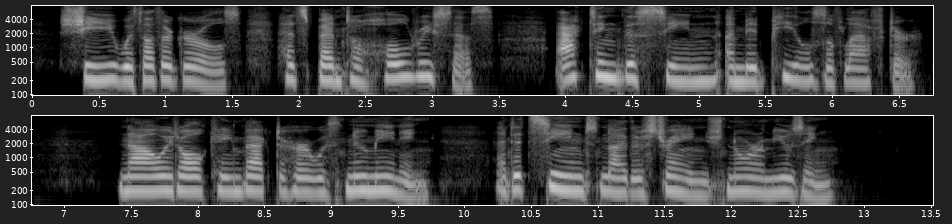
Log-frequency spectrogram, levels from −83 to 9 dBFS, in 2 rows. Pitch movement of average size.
No: narrow, 2.2 semitones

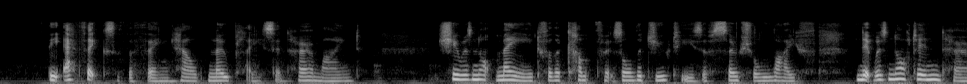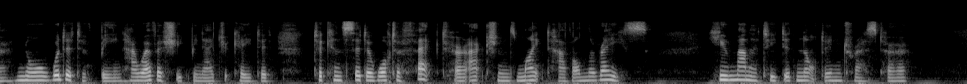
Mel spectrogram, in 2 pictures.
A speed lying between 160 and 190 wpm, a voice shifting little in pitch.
No: average, 175 wpm; average, 3.5 semitones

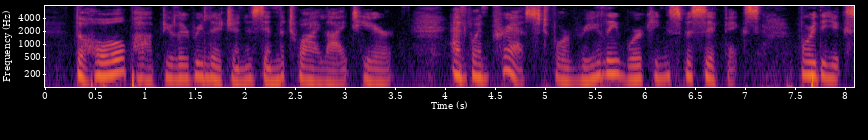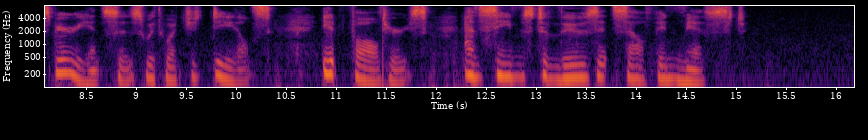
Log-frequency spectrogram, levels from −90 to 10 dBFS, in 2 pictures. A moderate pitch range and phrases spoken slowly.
Yes: average, 4.0 semitones; slow, 120 wpm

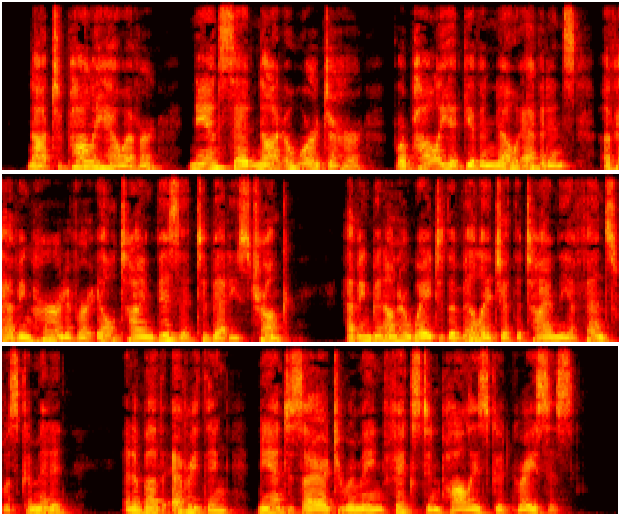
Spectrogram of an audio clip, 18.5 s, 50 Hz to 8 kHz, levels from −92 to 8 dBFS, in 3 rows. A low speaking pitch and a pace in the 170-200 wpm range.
No: medium, 175 Hz; average, 180 wpm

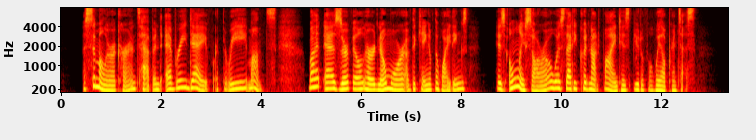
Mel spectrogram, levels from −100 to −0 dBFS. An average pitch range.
Yes: average, 4.0 semitones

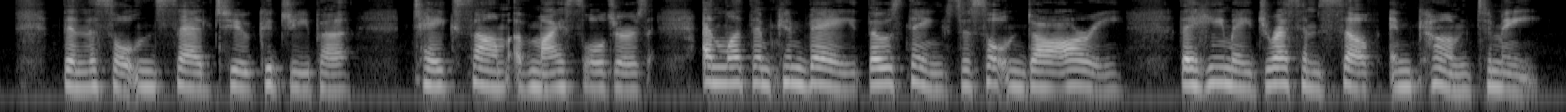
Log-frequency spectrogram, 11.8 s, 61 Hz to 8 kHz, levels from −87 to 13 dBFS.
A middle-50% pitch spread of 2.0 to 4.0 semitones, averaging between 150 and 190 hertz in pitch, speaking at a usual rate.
Yes: average, 3.1 semitones; medium, 185 Hz; average, 150 wpm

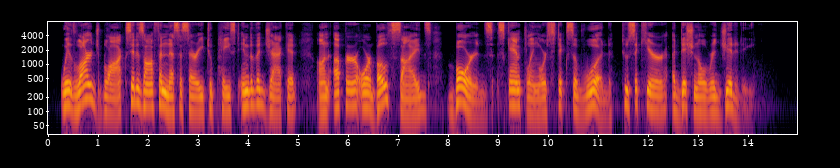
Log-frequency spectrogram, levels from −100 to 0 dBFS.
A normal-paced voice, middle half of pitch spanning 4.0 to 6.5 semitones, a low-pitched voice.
No: slow, 110 wpm; average, 5.3 semitones; low, 115 Hz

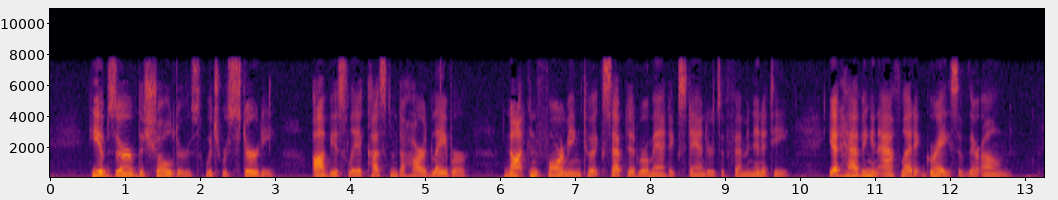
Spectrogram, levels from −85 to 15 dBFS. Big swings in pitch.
No: average, 3.9 semitones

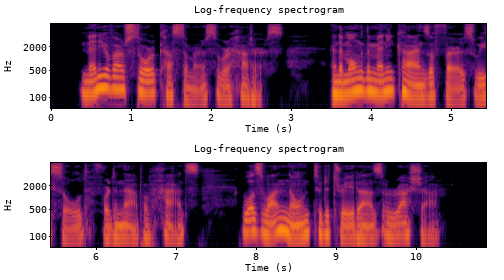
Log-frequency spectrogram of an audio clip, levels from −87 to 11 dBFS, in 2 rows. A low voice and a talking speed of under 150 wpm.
No: low, 110 Hz; average, 160 wpm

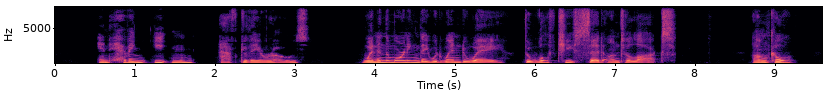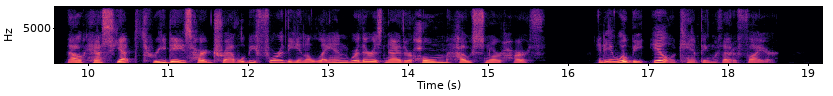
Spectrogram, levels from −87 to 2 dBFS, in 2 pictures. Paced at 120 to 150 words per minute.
No: average, 160 wpm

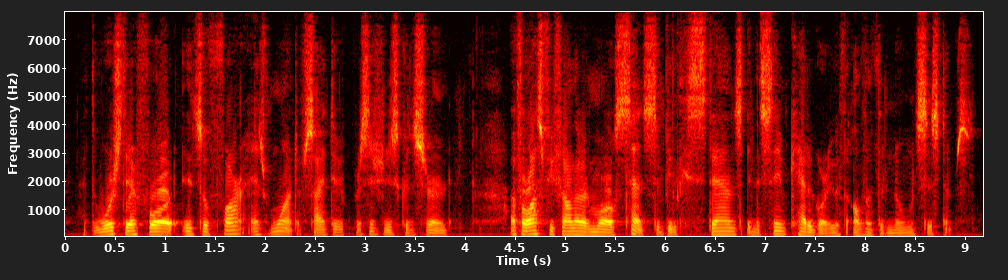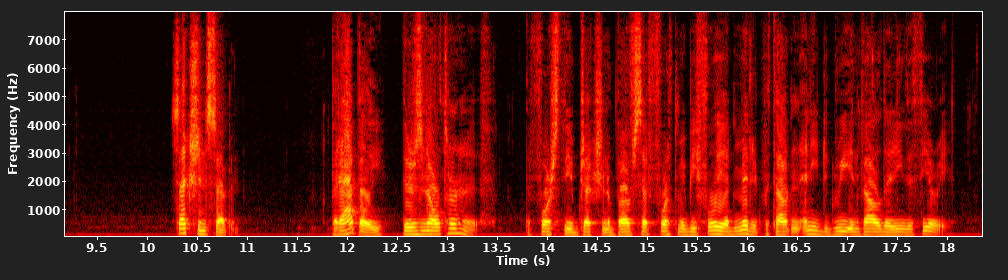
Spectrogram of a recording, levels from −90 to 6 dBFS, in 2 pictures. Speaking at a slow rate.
No: average, 195 wpm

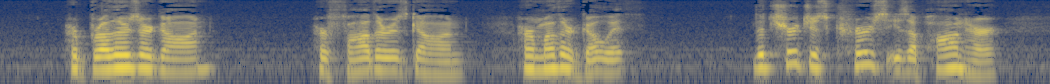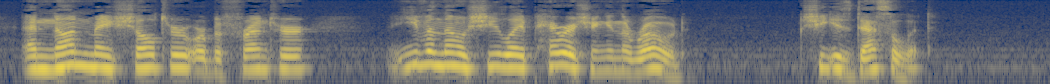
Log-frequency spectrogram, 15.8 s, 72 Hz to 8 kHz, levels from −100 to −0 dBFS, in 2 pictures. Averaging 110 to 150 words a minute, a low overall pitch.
No: slow, 135 wpm; medium, 170 Hz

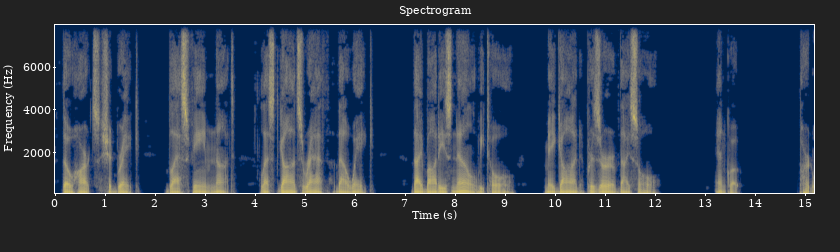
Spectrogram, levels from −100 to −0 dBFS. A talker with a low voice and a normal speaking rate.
No: very low, 80 Hz; slow, 90 wpm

